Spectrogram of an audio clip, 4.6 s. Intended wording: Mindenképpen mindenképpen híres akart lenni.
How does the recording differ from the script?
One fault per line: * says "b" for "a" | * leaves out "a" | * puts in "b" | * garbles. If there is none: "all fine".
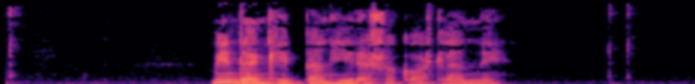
* leaves out "mindenképpen"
